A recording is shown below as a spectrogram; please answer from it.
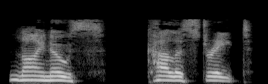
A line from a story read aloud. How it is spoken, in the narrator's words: he said, his booming voice carrying across the square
